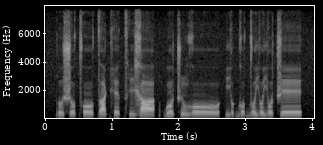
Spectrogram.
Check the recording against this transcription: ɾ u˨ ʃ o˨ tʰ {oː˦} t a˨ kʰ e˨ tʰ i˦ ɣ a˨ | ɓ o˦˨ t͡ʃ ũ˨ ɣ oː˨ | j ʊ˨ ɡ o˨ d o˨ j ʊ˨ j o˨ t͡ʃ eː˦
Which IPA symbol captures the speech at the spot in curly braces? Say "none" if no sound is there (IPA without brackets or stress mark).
oː˨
